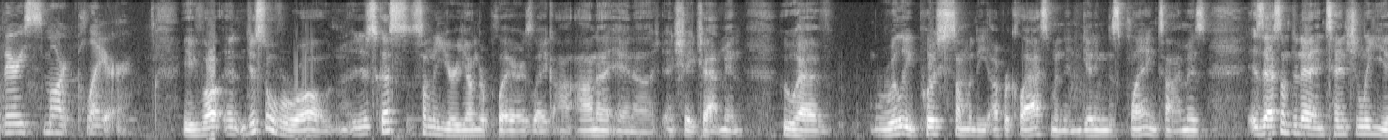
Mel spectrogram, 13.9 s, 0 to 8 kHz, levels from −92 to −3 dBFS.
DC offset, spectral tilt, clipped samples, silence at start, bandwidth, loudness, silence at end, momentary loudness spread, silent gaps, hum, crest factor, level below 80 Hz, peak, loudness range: under 0.1%; -3 dB/octave; 0.6%; 0 s; 8 kHz; -12 LUFS; 0 s; 12 LU; none; none; 12 dB; -52 dBFS; 0 dBFS; 4 LU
